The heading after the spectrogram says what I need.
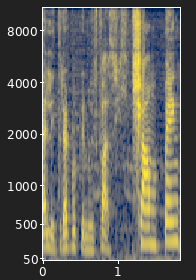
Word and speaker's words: Champen: Champagne, ¿cómo suena? Champagne. Pero lo van a escribir con C-H-A-M-P-E-N.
